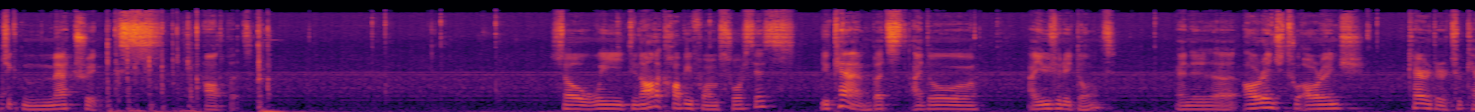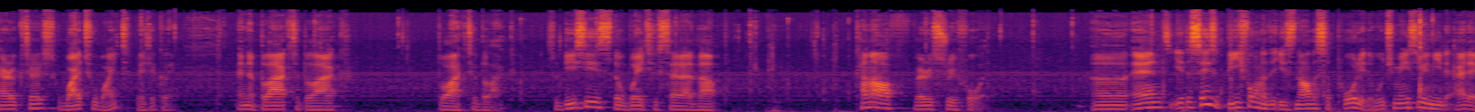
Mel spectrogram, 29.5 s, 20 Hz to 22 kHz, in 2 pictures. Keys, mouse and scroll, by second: 4.5 click, 6.6 drag, 7.2-10.1 drag, 11.6-15.1 drag, 16.5 click, 17.1 click, 18.8 drag, 20.0-20.8 middle drag, 20.8 click, 21.6 drag, 22.8-24.1 ctrl+middle drag, 24.1 click, 25.6 click, 26.8-29.0 ctrl+middle drag, 29.0 click.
